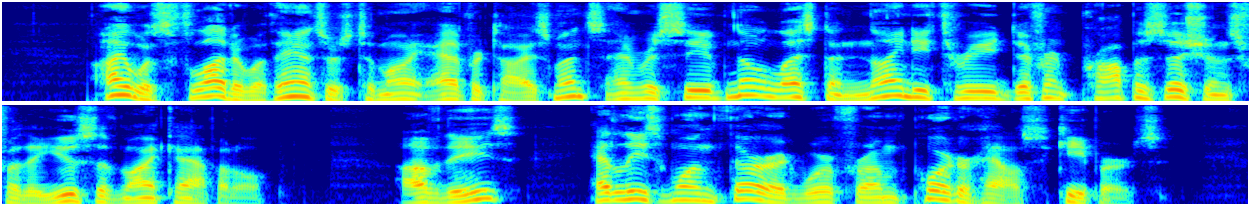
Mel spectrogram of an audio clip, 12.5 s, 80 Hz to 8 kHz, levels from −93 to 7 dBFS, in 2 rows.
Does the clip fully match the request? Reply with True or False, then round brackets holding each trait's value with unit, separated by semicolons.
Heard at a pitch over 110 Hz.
True (140 Hz)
